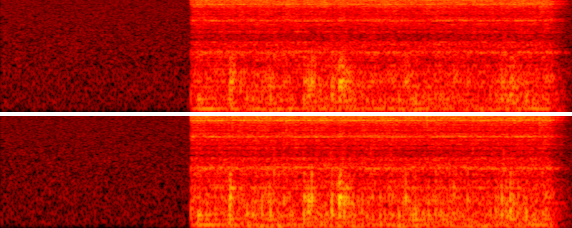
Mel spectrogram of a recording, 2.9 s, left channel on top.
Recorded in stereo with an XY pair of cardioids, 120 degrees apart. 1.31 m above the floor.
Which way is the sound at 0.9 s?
35° right.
